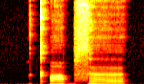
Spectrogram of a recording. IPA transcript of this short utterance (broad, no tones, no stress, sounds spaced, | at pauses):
kʼ ɑ b s ɜ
